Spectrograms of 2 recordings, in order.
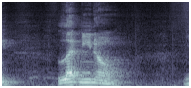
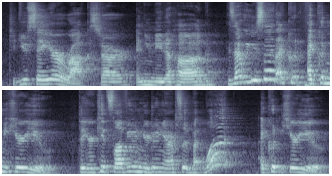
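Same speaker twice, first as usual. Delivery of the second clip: playful mock mishearing; 7 semitones higher than usual.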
